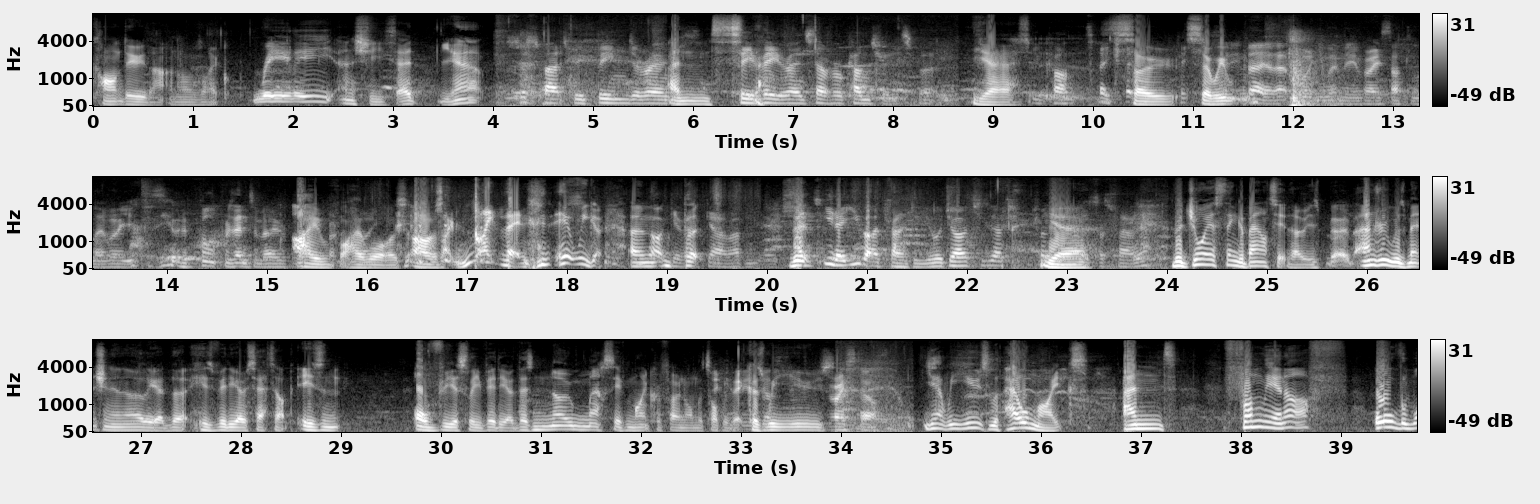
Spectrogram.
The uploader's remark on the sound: Live from the departure lounge (please excuse a rather enthusiastic French airport announcer who pops up occasionally)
